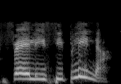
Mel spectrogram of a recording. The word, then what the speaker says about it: feliciplina: La feliciplina es una, que lo digo bien, feliciplina. – Sí, es una mezcla entre la palabra felicidad y disciplina, eh, eh, y realmente en inglés es blissipline, ¿no? – Feliciplina.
